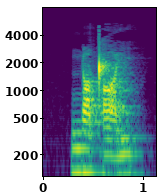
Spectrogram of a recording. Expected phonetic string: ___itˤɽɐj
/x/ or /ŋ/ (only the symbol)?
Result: ŋ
